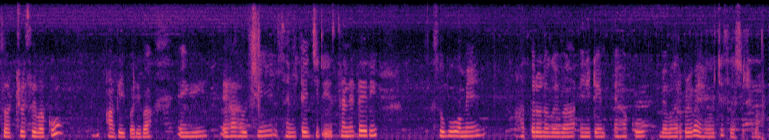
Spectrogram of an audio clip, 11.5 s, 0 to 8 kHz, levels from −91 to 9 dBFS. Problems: none marked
